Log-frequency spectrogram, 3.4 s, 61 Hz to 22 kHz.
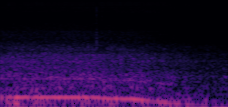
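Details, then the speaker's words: A 2014 5000 BTU Frigidaire window AC, unused 5 years, on high cool building head pressure: a steady low hum with even fan rush and no clatter. Coil 53, condenser 64, and the compressor runs normally and quietly, ice cold. "A quiet compressor. That is ice cold."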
